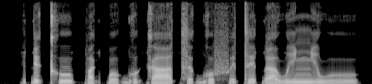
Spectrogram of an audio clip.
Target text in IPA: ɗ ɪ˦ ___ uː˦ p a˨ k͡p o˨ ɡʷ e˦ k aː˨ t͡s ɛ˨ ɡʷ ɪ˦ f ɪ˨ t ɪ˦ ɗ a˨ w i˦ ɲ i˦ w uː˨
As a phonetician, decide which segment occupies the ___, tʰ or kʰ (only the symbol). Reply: kʰ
